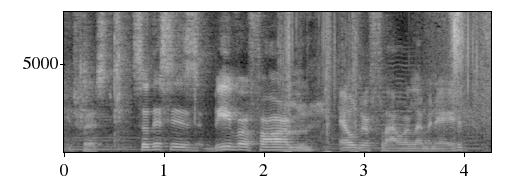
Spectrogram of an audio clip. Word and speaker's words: Belvoir: give this a two this is spelled Belvoir but I have been informed it's pronounced Beaver actually so this is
